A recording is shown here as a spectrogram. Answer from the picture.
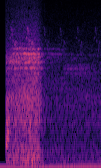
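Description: Outdoor background noise: a loud rushing noise with a brief snatch of a voice for under a second, then a quieter steady hiss.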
